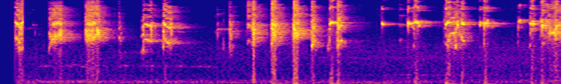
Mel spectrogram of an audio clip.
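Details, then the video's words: Lovebird singing for competition training: rapid bursts of harsh, broadband chirps and squeaky notes with short high whistles, delivered in quick irregular series. "Suara Burung Lovebird III Latihan Gacor Gantang Siap Juara"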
